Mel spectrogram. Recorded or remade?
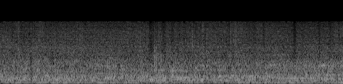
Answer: remade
